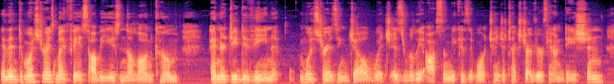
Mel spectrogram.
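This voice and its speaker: A man's fairly low voice at a very fast pace, upbeat in tone, with music in the background. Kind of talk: makeup tutorial voice-over. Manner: upbeat, casual.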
